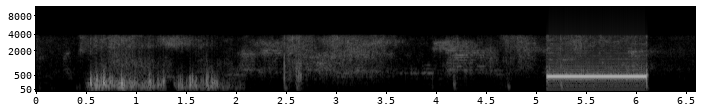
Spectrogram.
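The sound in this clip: Telephone ringback tone sounds while a caller waits for the other person to answer: one steady, loud tone about a second long, after a stretch of soft rustling and handling noise.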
